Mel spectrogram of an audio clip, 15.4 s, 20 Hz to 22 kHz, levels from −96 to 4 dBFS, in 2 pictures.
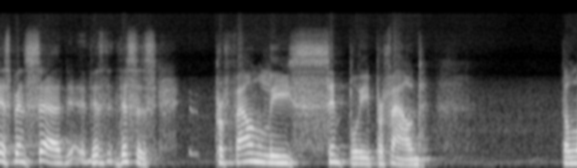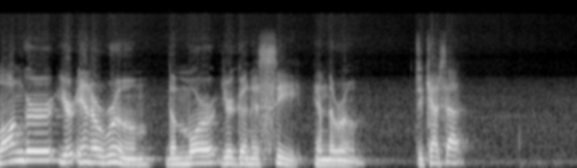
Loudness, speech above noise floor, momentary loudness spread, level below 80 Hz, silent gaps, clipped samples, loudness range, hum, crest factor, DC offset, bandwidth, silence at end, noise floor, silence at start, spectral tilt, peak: -13 LUFS; 40 dB; 11 LU; -62 dBFS; none; under 0.1%; 6 LU; none; 14 dB; under 0.1%; 10 kHz; 1.5 s; -52 dBFS; 0 s; -7 dB/octave; 0 dBFS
